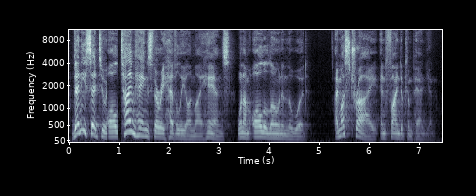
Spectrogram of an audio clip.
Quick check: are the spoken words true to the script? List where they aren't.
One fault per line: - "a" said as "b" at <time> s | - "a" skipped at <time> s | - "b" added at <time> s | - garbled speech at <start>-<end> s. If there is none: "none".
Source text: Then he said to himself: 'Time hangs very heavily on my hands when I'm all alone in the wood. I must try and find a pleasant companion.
- "himself" said as "all" at 0.7 s
- "pleasant" skipped at 6.7 s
